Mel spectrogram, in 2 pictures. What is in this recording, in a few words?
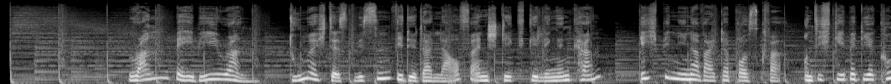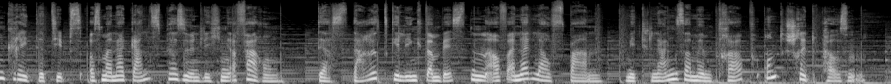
Podcast; Run baby run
